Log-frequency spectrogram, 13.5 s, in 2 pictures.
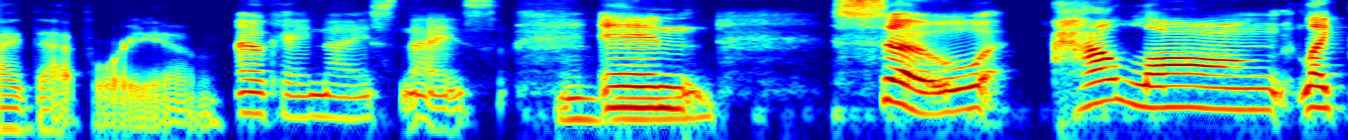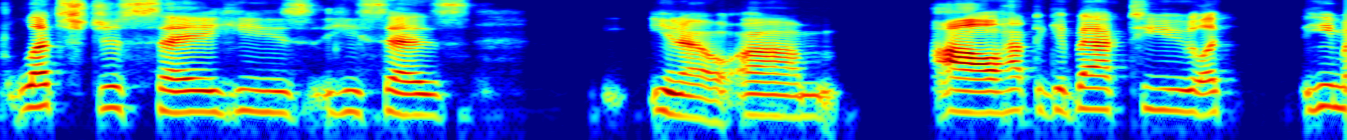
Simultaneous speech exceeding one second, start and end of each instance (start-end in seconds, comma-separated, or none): none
